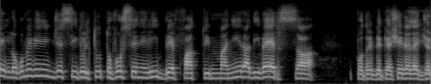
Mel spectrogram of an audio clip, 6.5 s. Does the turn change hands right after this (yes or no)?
no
